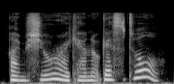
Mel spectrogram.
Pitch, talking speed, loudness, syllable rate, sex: 220 Hz, 275 wpm, -16 LUFS, 6.0 syllables/s, female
